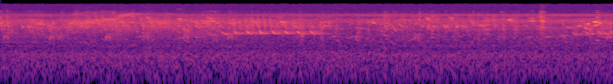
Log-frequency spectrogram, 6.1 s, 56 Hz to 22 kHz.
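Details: Village weavers (Ploceus cucullatus graueri) in Akagera National Park, Rwanda, in March 2013 keep up a dense, high, sizzling chatter of many overlapping voices, with buzzy notes and a brief drawn-out whistle in the middle.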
